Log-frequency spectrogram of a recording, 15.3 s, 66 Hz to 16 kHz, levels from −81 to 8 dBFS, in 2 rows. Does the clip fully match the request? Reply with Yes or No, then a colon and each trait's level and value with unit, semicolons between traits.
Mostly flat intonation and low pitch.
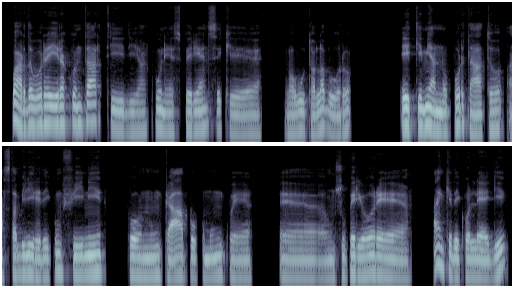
No: average, 3.3 semitones; low, 105 Hz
